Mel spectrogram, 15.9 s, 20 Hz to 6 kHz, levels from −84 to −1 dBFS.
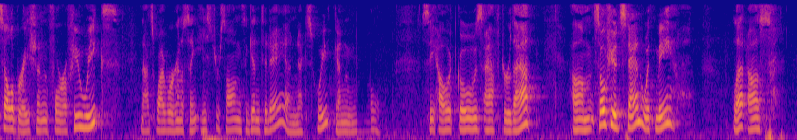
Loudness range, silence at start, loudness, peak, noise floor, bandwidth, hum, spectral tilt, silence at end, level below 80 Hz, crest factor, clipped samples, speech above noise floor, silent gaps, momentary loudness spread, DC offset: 10 LU; 0 s; -30 LUFS; -10 dBFS; -58 dBFS; 5.8 kHz; none; -7 dB/octave; 0.25 s; -50 dBFS; 22 dB; under 0.1%; 28 dB; none; 16 LU; under 0.1%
